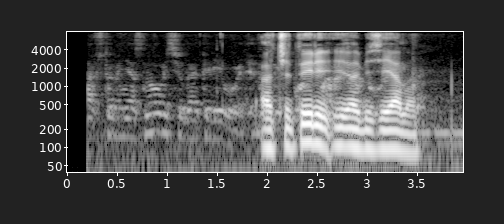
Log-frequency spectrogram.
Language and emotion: Russian, neutral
